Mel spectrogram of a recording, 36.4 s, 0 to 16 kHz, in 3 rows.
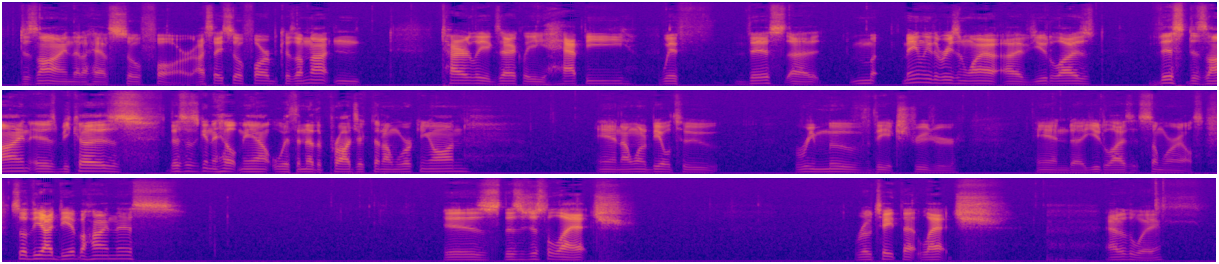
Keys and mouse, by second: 2.2-3.8 middle drag, 2.7 z, 10.7 click, 11.0 x, 29.8 shift+r, 34.7 shift+r.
